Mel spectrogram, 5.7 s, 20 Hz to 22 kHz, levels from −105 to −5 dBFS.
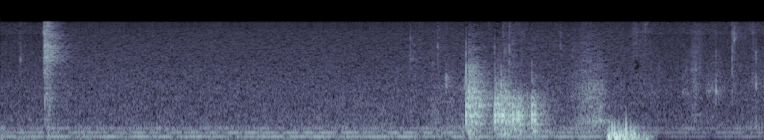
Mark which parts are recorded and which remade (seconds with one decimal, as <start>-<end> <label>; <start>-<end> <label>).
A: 0.0-5.7 recorded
